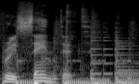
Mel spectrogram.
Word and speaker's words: presented: chatted the next one is present great presented presented presented the next one is end and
